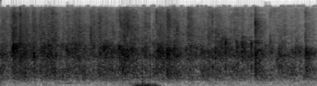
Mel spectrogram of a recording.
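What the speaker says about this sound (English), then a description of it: "give a warm round of applause" An audience at a careers presentation breaks into warm, steady applause as the speaker is welcomed onstage, a continuous wash of clapping with one brief low thump partway through.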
